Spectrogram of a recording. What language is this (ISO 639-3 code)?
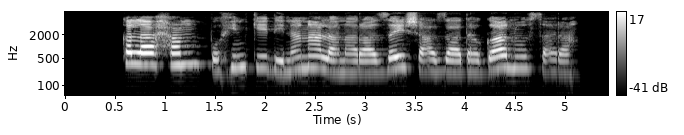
pus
